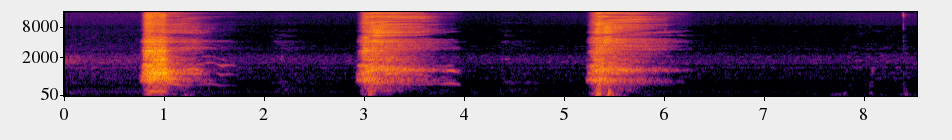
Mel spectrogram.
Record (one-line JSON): {"exhalation_length": "8.5 s", "exhalation_amplitude": 32497, "exhalation_signal_mean_std_ratio": 0.27, "survey_phase": "beta (2021-08-13 to 2022-03-07)", "age": "45-64", "gender": "Female", "wearing_mask": "No", "symptom_cough_any": true, "symptom_runny_or_blocked_nose": true, "symptom_fatigue": true, "symptom_headache": true, "symptom_onset": "3 days", "smoker_status": "Never smoked", "respiratory_condition_asthma": false, "respiratory_condition_other": false, "recruitment_source": "Test and Trace", "submission_delay": "2 days", "covid_test_result": "Negative", "covid_test_method": "ePCR"}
